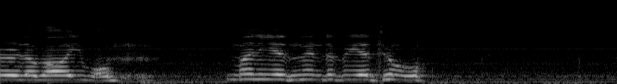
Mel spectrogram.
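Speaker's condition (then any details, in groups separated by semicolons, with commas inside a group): Cerebral palsy, spastic, mild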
